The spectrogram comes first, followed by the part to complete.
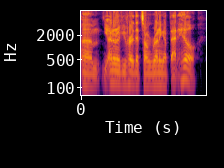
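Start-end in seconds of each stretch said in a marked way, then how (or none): none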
